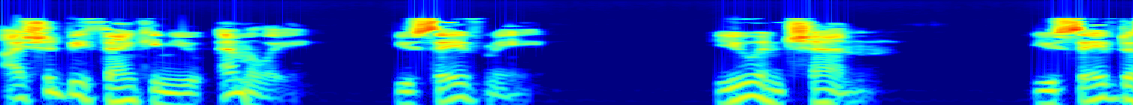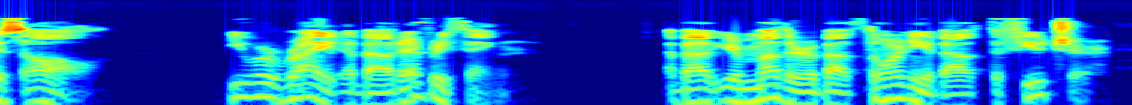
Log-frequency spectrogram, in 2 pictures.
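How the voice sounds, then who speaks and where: A man playing a weary police detective and regretful father in a screenplay read, with a husky voice. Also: mid-range voice, animated, normal speed, long pauses, a bit bright, dry recording. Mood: grateful.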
